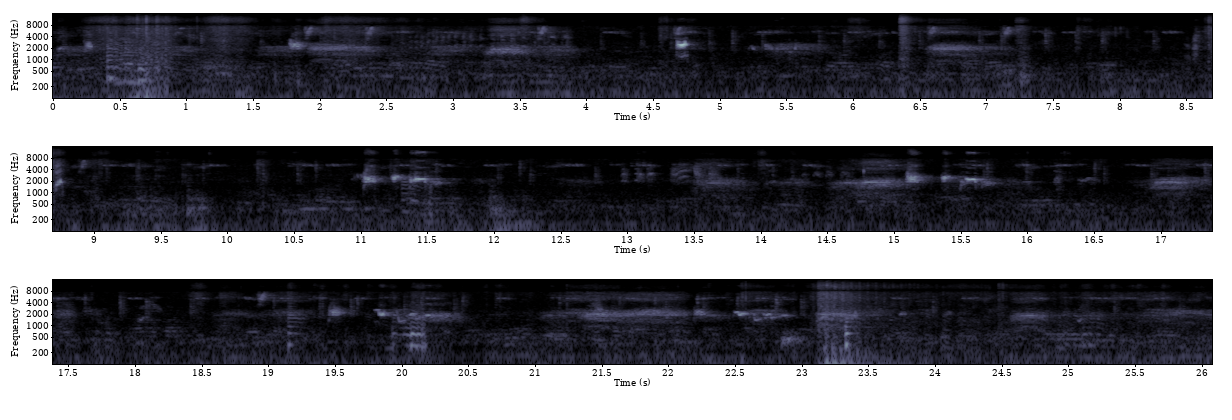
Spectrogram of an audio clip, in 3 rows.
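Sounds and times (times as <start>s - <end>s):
small birds chirping: 0.0s - 26.0s
crow cawing: 3.0s - 4.0s, 14.6s - 15.3s, 17.0s - 17.4s, 21.2s - 22.4s, 24.6s - 25.3s.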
